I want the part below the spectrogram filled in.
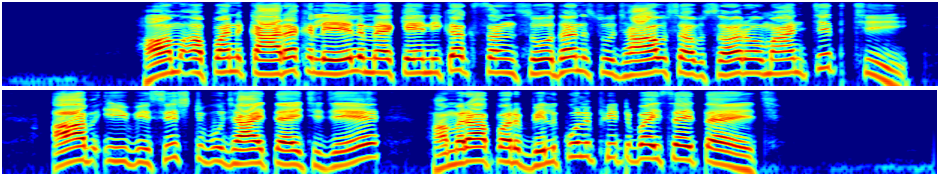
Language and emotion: Maithili, happy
